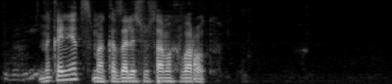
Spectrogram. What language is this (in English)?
Russian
